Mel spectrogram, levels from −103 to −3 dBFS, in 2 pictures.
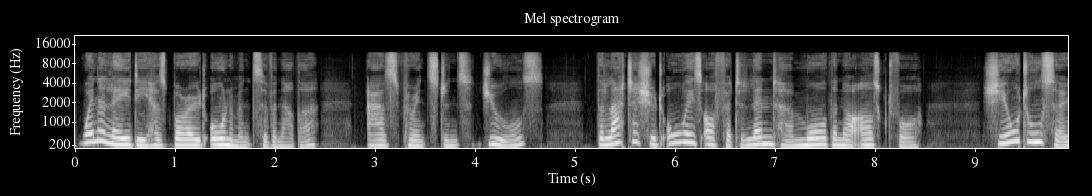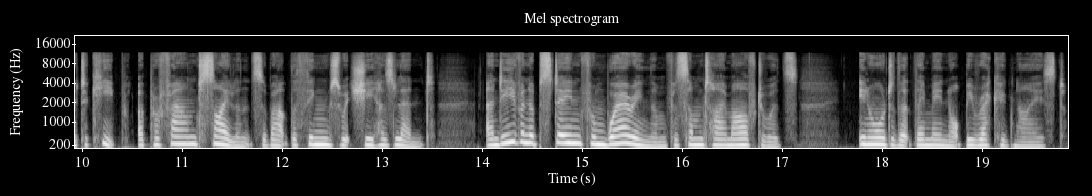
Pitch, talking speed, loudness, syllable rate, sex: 210 Hz, 175 wpm, -19 LUFS, 5.2 syllables/s, female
